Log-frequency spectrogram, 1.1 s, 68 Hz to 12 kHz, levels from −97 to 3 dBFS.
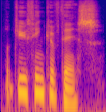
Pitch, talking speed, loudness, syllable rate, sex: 140 Hz, 340 wpm, -18 LUFS, 6.1 syllables/s, male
